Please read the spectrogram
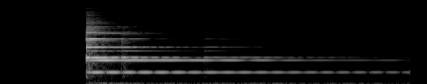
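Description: A single bell struck once about a second in, ringing with a clear tone that slowly fades with a slight waver. It is rung at Benediction as the monstrance is raised in blessing.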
